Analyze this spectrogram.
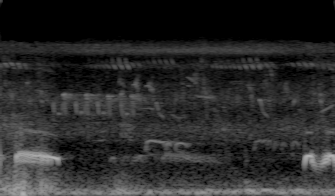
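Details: Spotted Dove at a luring site with a caged decoy bird, a wild dove with a small voice present. One drawn-out, low coo, a pause with faint background chirping, then a short, wavering coo.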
